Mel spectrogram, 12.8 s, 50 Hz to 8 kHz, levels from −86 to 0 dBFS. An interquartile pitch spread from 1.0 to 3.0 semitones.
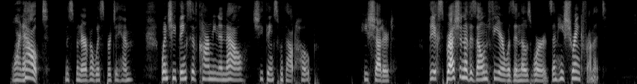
No: average, 3.7 semitones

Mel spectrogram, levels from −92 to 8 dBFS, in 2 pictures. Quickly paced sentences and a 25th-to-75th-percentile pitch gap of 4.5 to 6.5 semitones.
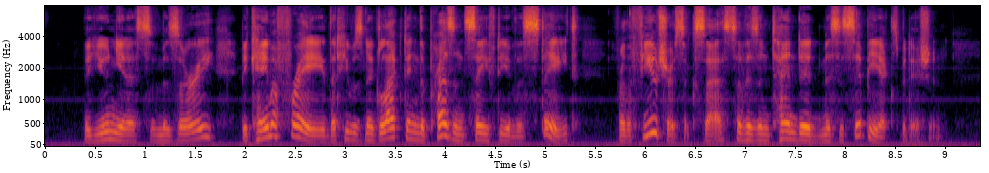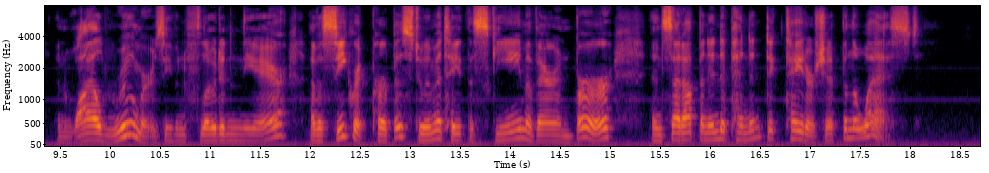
No: average, 180 wpm; wide, 5.6 semitones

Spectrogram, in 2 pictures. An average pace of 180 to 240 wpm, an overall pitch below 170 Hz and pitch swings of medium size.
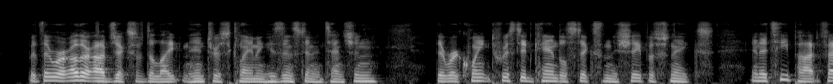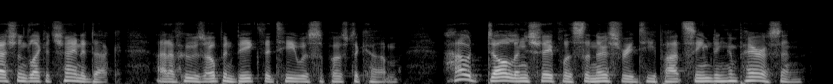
Yes: average, 185 wpm; medium, 140 Hz; average, 3.1 semitones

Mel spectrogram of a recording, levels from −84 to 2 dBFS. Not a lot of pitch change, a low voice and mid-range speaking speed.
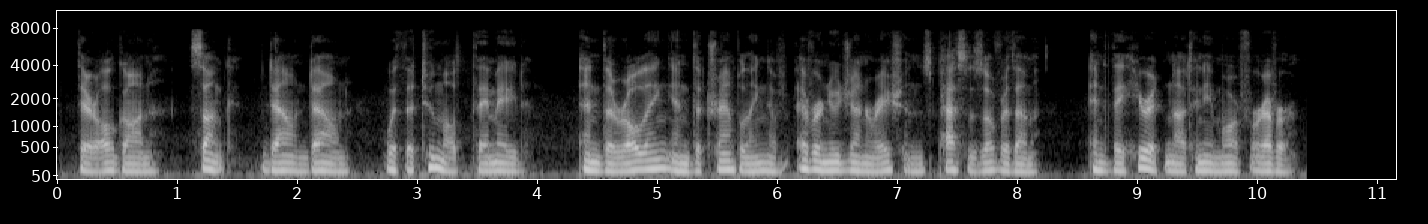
Yes: narrow, 2.1 semitones; low, 110 Hz; average, 170 wpm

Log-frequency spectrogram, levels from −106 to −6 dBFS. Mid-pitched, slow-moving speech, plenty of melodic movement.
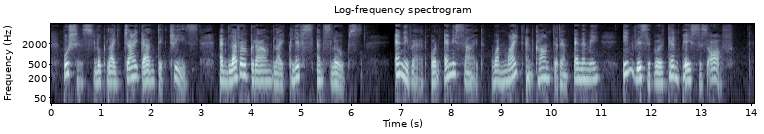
Yes: medium, 175 Hz; slow, 105 wpm; wide, 5.8 semitones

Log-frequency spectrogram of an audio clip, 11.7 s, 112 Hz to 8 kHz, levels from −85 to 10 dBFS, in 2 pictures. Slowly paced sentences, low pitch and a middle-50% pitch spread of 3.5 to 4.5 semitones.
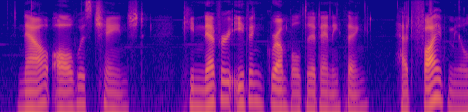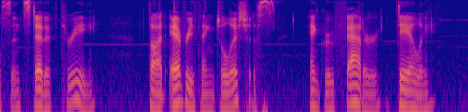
Yes: slow, 120 wpm; low, 125 Hz; average, 4.2 semitones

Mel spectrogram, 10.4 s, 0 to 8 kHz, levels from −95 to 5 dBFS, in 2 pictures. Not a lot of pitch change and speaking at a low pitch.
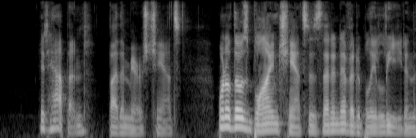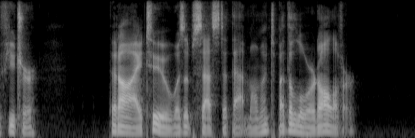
No: average, 4.8 semitones; very low, 85 Hz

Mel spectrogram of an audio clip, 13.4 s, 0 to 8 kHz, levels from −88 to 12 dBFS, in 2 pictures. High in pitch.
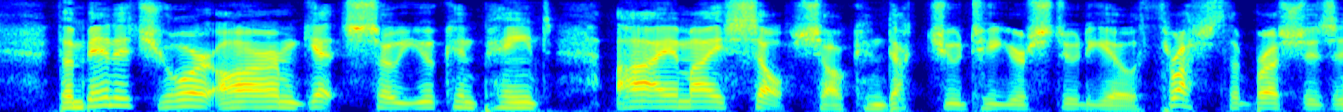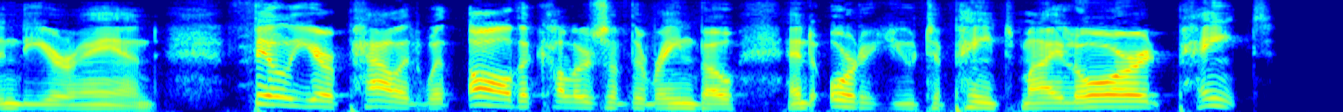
No: low, 135 Hz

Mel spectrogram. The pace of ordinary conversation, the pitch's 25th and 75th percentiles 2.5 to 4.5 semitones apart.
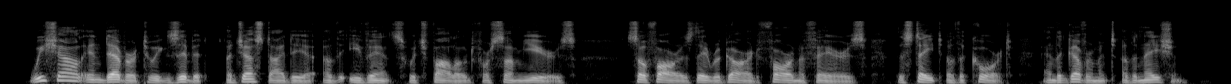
Yes: average, 165 wpm; average, 3.6 semitones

